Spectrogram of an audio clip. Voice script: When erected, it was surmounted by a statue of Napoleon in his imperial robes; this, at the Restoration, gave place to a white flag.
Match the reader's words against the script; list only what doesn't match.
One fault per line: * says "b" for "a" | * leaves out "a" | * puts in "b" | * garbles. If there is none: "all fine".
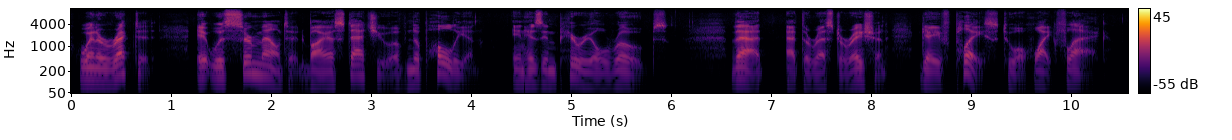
* says "that" for "this"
